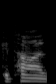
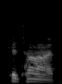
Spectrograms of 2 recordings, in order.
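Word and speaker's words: Catan: sellers a Katon um how do you pronounce the game settlers I've always said settlers of Katan yeah uh is that right I don't know so I had I had Pete Finland on a couple weeks ago who was the CEO of Katan Studios and uh he he pronounced it Katan so I feel Vindicated that it's probably Katan I I will yield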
